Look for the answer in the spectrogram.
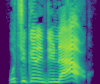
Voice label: Whacha Gonna Do Now, Attitude, 1 girl, 8 yrs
